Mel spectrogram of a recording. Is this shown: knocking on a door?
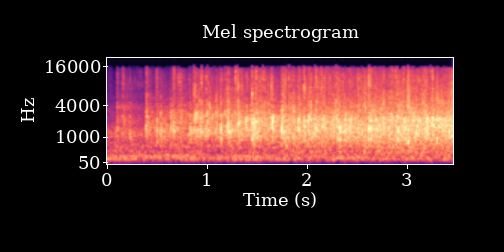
no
